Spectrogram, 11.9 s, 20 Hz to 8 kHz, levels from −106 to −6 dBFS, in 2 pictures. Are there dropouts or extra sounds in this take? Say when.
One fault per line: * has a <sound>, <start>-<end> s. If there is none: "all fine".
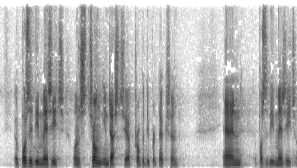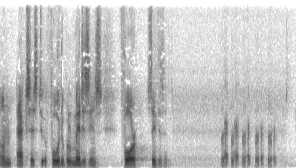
* has a laugh, 10.4-11.5 s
